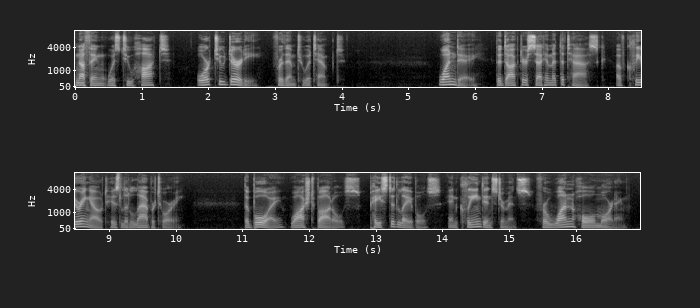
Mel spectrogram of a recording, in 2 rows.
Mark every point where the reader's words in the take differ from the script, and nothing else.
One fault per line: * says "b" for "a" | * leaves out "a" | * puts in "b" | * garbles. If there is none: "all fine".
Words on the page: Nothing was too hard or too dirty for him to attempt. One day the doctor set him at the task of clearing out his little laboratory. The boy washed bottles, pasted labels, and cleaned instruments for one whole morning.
* says "hot" for "hard"
* says "them" for "him"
